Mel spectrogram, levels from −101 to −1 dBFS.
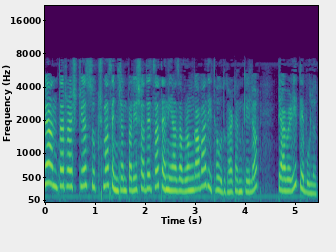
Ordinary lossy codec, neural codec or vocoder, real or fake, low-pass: AAC, 32 kbps; none; real; 7.2 kHz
